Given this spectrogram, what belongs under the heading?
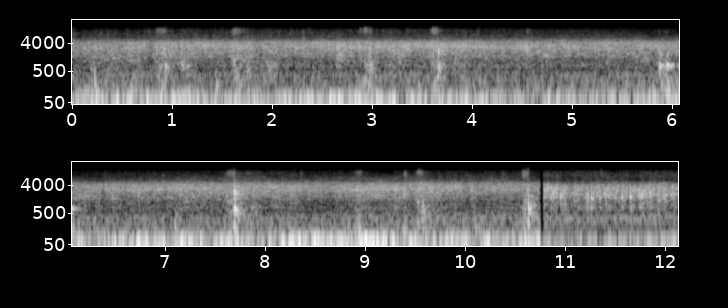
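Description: Meatballs sizzle and fry steadily in a pan, a continuous crackling hiss with scattered sharper pops and spits throughout, fairly close and without voices.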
